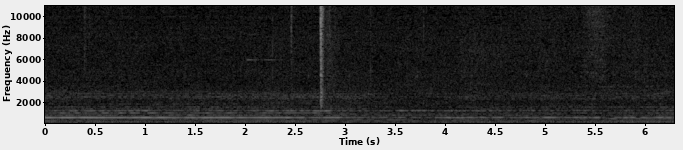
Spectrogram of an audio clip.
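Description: Mixed choir singing, holding a long sustained chord on steady notes. A brief sharp click comes about three seconds in.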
